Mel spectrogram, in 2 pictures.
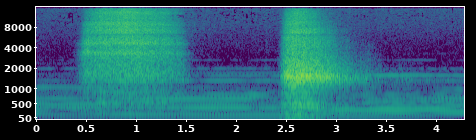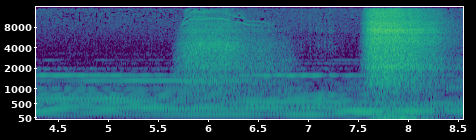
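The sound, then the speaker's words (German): Slow, deep breaths in and out during a guided relaxation exercise for anxiety and panic: several soft, airy breaths, one sharper and louder, spaced over a quiet sustained musical drone. “Atme jetzt einmal tief ein und aus.”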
